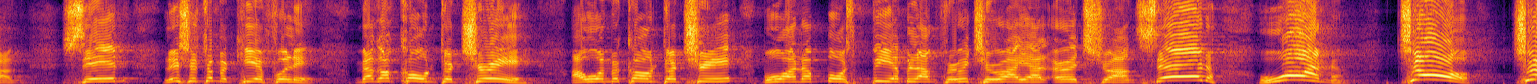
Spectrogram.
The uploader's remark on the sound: POP UP DANCEHALL | LIVE AUDIO 2021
